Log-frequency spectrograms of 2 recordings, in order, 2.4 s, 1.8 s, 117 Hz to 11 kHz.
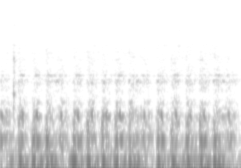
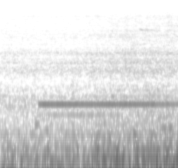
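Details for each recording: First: BMW E70 X5 (2007-2009), sat a couple of months with dead battery, key security OK: steady even cranking chugs that never catch; crank no start. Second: BMW E70 X5 (2007-2009) with earlier crank-no-start after battery died from sitting a couple of months: low steady engine rumble with faint constant tone, no misses or stumbles; engine catches and idles evenly once circuit is complete.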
